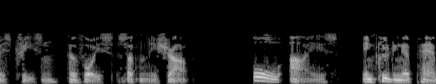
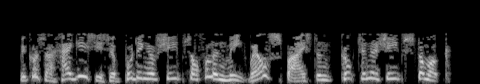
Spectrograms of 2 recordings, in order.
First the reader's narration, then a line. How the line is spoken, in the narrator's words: said Miss Treason sharply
